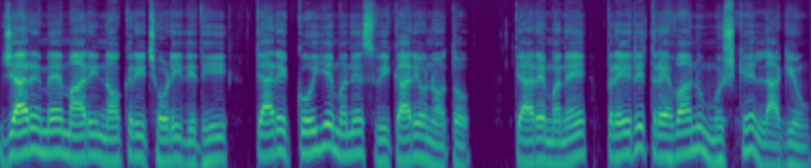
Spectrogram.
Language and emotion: Gujarati, sad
